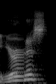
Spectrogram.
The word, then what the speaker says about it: Uranus: saturn with the naked eye we can't see uranus that's how you pronounce it we can't see neptune with the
